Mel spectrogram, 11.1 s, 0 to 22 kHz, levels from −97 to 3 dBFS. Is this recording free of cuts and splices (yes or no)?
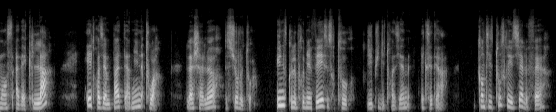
no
